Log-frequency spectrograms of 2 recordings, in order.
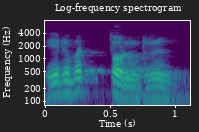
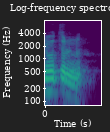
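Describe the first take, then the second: First: The word ends with a full 'ndru' sound. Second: The word ends with a reduced 'nnu' sound. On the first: This is the written form. "எழுத்துப்பூர்வமா எழுதுனா" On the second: This is the everyday spoken form. "நம்ம பேச்சு வழக்குல சொல்லுவோம் இருபத்தொன்னு"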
